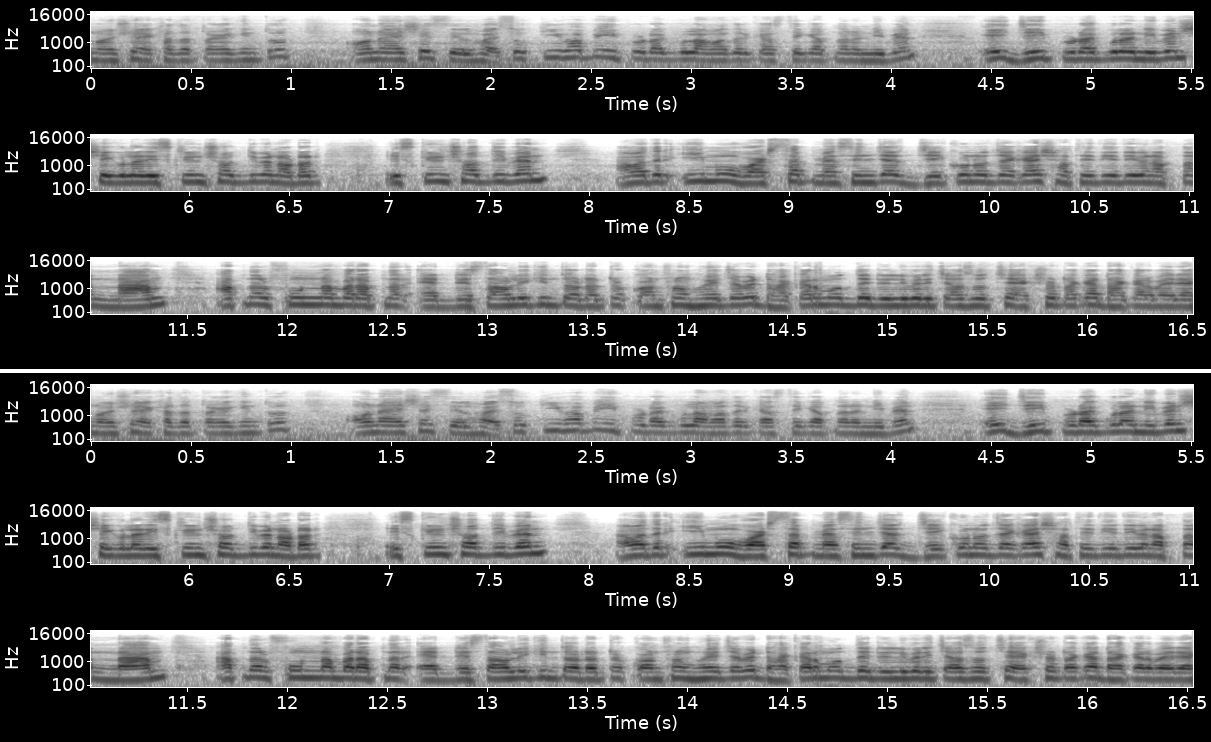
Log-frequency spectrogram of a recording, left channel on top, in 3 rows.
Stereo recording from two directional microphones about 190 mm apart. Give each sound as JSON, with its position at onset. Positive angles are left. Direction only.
{"t": 0.0, "sound": "a man's voice", "side_deg": -20}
